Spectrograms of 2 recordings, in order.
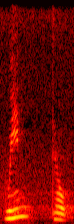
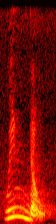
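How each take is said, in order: First: "window" split into two separate beats; syllable by syllable. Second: Said in the usual way. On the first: Shown as a demonstration. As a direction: say "window" as win, pause, dow. Breaking word into two syllables.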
